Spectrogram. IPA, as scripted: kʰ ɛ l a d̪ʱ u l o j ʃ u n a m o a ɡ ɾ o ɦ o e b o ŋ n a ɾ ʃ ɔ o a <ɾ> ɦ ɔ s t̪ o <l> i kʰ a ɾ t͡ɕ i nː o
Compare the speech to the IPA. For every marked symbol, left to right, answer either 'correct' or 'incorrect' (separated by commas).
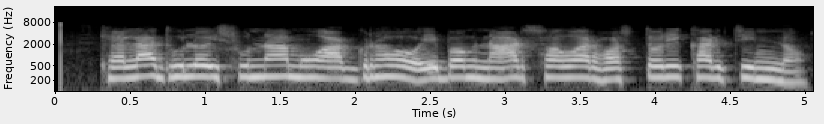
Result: correct, incorrect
